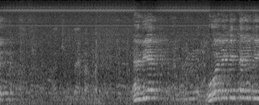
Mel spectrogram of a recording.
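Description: A crowd murmurs across an open outdoor stadium.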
